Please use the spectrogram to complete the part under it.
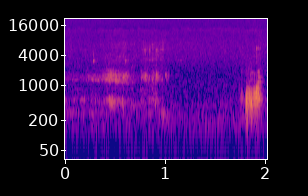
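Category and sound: food or drink, sipping coffee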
